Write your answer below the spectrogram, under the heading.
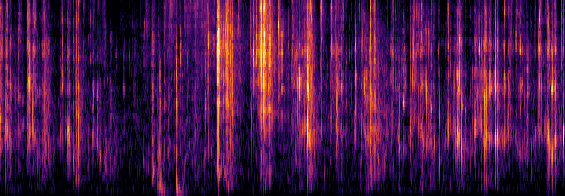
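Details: A dog eating with a wolf's appetite, making steady crunching and biting noises with sharp, clicking chews and rough chomps indoors.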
